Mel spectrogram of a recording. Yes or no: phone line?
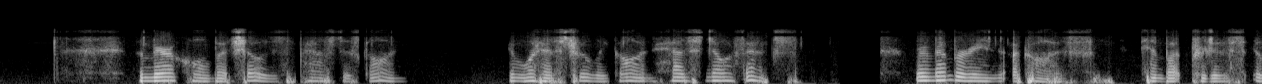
yes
